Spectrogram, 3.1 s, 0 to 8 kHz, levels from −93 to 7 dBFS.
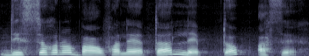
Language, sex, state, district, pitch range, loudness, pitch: Assamese, female, Assam, Sonitpur, 225-280 Hz, -15 LUFS, 240 Hz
